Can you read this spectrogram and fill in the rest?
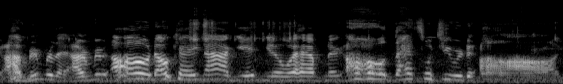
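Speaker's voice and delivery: high, loud delighted realisation; merry recollection. Acted. Man and rabbit swapping versions of the story, high excited exclaiming. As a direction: exclaim as the whole story suddenly clicks. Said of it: "they're laughing and having".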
